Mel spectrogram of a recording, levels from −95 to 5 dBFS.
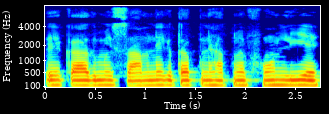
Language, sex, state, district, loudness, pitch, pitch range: Hindi, male, Bihar, Samastipur, -18 LUFS, 130 Hz, 130-135 Hz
